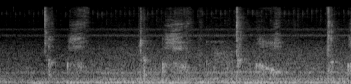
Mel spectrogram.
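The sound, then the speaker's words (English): Chewing of squeaky cheese curds, with sharp squeaky bites recurring about every second over a low, steady background, with no talking. “It's like, I see why cows do this. Chewing the cud?”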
